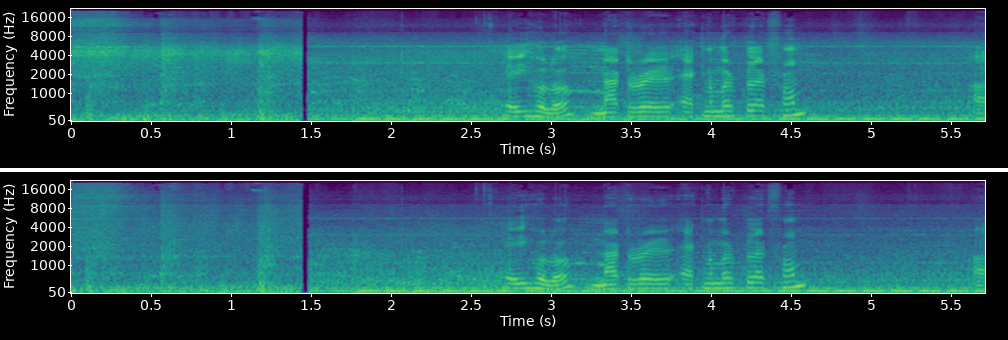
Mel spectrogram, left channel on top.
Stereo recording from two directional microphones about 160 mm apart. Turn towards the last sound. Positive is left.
turn(degrees=-15)  # may be behind; listen again after turning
